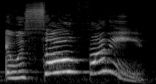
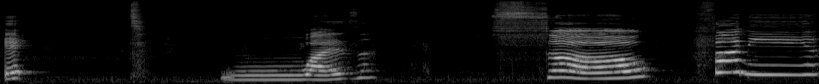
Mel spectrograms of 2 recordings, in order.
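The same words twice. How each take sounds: First: High, loud exclamation stressing "so"; full of feeling. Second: Very slow, rising to high and loud; stretched-out writing pace. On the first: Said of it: "I was really, had a lot of feelings". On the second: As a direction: stretch each word, building to an exclamation. Writing the exclamation sentence slowly. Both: Shown as a demonstration.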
